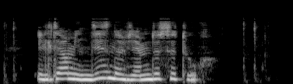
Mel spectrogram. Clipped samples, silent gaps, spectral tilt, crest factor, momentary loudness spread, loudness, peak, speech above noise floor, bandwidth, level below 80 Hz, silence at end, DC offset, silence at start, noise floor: under 0.1%; none; -5 dB/octave; 12 dB; 12 LU; -15 LUFS; -6 dBFS; 30 dB; 9 kHz; -60 dBFS; 0.9 s; under 0.1%; 0.4 s; -45 dBFS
